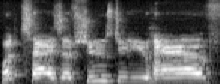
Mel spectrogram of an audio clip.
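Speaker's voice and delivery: very high, loud, slow, drawn-out voice. Acting out a friend asking a store for shoe sizes: Andy impression. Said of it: "here's my impression of Andy".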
